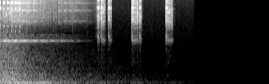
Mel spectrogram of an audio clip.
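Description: Soft menu clicks sound briefly.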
